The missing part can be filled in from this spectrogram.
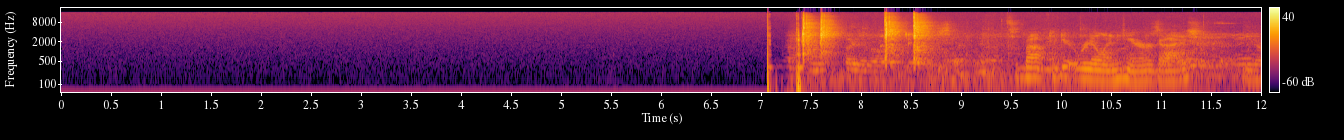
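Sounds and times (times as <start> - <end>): faint hiss: 0.0 - 7.0
sharp clicks: 7.1 - 8.7
people talking: 7.1 - 12.0.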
